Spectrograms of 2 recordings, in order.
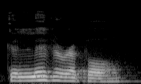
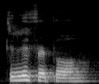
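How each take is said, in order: First: Every weak vowel is pronounced in full. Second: One weak vowel is dropped from the word. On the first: It sounds very proper. "if you want to be very proper, with these extra little schwas" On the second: It sounds casual and normal. "in normal, casual, fast speech, we would skip this schwa"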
